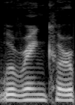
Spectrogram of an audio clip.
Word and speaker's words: Wawrinka: Yes, I'm pronouncing it Wawrinka. Apparently, we've been pronouncing his name wrong for the past 15 years.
